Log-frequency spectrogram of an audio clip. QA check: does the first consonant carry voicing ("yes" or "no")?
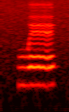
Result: yes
